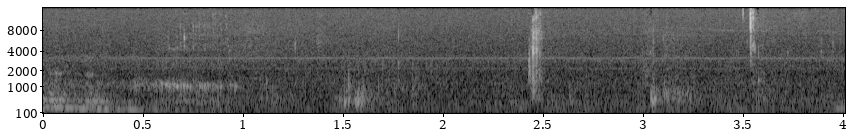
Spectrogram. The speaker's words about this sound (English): I'll have a sip.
